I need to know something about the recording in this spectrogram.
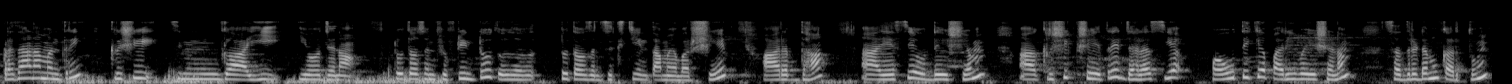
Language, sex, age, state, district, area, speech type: Sanskrit, female, 18-30, Tamil Nadu, Thanjavur, rural, spontaneous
